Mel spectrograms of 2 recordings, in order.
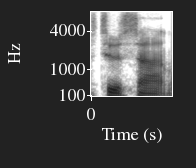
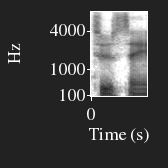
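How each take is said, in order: First: "Toussaint" ending in an open AH, too-SAHN; alternative French-style pronunciation. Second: "Toussaint" ending like English "saint"; pronounced too-SAINT. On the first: Podcaster offering listeners the other reading, "Toussaint" said too-SAHN. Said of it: "If it's Toussaint, let me know". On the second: Podcaster guessing at a player's name, "Toussaint" said too-SAYNT. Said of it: "I think it's pronounced". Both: Shown as a demonstration.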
